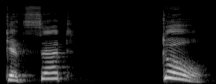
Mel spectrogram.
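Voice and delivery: high, loud start call, punching go; starter shout. A narrator's reading. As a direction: fire off the start. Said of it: "Bump jumped into the let-up".

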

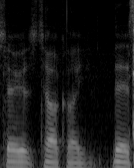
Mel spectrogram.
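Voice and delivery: soft, fading imitation of a tired man; sleepy Scary. Mimicking a co-worker getting tired before nap time, sleepy. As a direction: trail off softly as if nodding off. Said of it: "he's getting tired because he just starts".

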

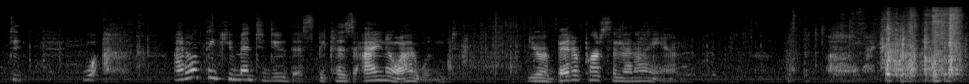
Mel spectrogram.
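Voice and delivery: usual speaking voice

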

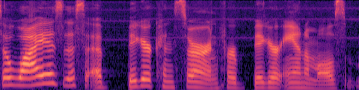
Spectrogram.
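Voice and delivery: normal talking voice

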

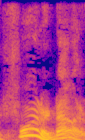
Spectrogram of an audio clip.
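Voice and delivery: high, incredulous rising repeat of Four hundred dollars; shocked disbelief. Retold or imitated. Customer balking at the massage parlor price, high and incredulous. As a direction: balk at the price in mock shock. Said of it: "You're like".

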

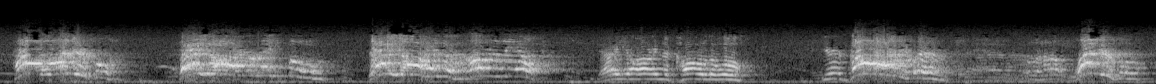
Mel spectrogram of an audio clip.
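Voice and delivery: retold worship shout, nearly real, with a laugh breaking through; shouting praise. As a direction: cry it out to the mountains at full voice. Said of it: "shouting top of my voice".

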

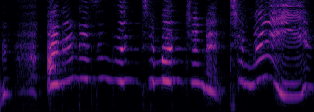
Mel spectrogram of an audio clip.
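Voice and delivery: very high, loud indignation; outraged demand. A narrator's reading. Hermione complaining Draco kept the secret, outraged. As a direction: demand it at a squeal. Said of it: "she demanded".

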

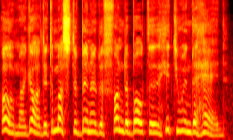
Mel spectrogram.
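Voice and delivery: amazed mock-Italian inventor. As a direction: exclaim like a cartoon Italian. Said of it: "stereotypical Italian accents".

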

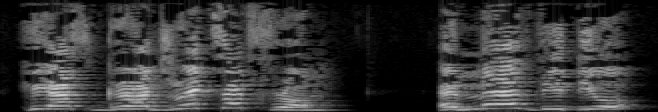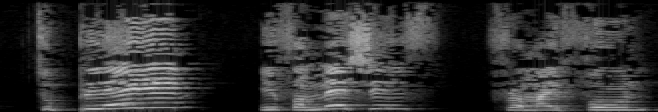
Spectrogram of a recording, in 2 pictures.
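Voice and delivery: very slow, measured accusation; slow, indignant emphasis. Real, not acted. Vlogger accusing her ex of crossing boundaries, slow and emphatic. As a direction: stretch out each phrase for weight, indignant. Indignant list of David's offence.

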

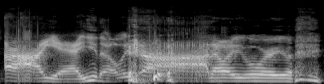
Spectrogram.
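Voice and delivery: high, laughing, casual mock brush-off; laid-back brush-off. Sidekick brushing off the guard, high and laughing. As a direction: wave it away with a laugh. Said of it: "by the end of it, he's like".

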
